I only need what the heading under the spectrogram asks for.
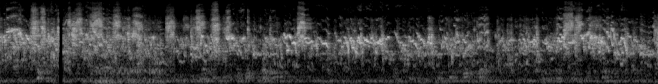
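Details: Chirping budgerigars, an Australian parrot, fill the air with rapid chattering squeaks and warbled trills that overlap without a break, with a short dip in the middle.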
